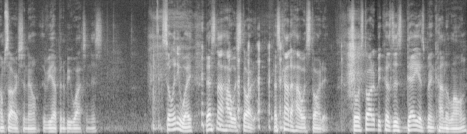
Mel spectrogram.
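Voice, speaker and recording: Noticeable background noise runs under this man's voice. His pitch is fairly low, his pace fairly quick and his intonation lively. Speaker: podcast host. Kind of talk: casual chat. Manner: loud; animated.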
